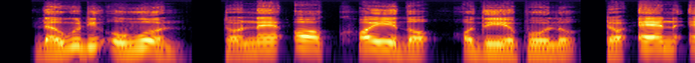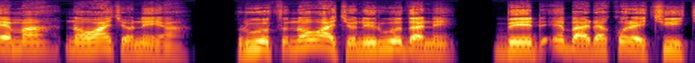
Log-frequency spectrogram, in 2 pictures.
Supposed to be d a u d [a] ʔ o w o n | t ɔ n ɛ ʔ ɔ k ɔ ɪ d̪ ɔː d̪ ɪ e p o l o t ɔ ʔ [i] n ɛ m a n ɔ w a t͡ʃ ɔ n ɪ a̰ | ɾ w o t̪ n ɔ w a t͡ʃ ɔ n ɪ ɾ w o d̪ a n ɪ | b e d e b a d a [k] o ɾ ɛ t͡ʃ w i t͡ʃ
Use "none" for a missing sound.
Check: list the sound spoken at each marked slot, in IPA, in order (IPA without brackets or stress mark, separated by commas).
i, ɛ, k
